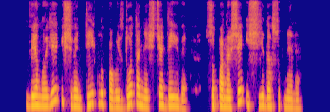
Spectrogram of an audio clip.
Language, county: Lithuanian, Šiauliai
